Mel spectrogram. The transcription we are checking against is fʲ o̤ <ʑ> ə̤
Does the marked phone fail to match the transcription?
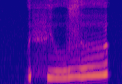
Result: yes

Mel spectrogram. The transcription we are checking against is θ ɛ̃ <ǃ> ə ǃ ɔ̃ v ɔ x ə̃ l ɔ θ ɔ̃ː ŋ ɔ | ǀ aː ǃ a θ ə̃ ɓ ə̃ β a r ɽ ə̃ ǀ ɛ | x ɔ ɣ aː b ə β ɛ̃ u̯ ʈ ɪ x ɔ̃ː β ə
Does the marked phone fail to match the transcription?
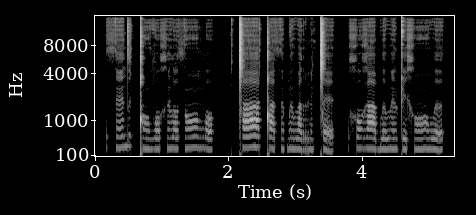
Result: yes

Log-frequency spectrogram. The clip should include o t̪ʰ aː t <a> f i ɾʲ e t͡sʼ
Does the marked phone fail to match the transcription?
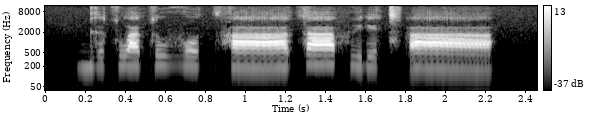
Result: yes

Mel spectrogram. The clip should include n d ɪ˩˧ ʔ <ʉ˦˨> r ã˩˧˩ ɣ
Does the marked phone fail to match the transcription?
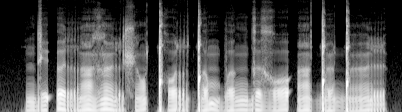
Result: yes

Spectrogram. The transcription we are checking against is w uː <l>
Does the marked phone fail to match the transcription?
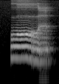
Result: yes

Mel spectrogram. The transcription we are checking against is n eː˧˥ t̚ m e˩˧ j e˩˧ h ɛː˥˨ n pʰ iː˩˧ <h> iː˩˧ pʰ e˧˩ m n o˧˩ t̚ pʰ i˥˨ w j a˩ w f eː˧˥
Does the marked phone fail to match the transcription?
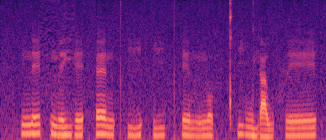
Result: no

